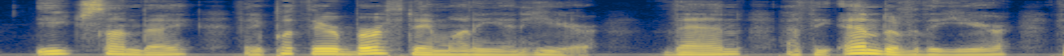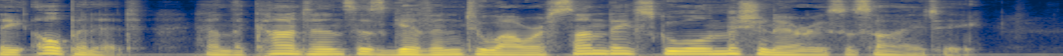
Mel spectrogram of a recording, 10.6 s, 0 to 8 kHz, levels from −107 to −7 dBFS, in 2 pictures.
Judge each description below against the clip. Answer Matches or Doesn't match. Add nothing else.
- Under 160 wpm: Doesn't match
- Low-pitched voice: Matches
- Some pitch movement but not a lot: Doesn't match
